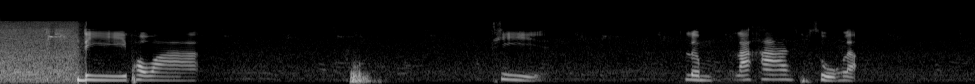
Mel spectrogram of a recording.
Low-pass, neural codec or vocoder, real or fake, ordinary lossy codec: none; none; real; none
